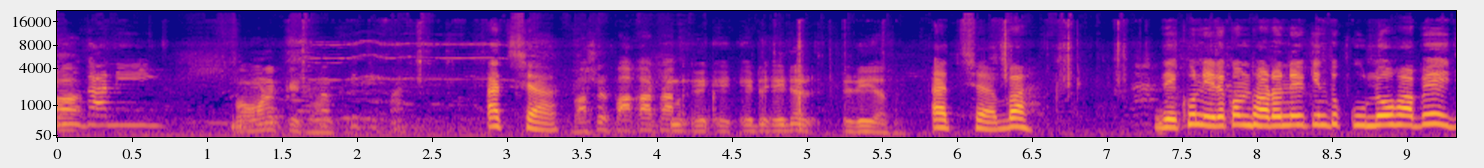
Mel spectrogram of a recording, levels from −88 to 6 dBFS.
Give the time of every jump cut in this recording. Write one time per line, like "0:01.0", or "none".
0:04.1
